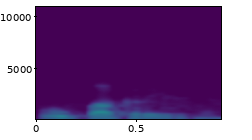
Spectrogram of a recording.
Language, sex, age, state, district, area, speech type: Tamil, female, 18-30, Tamil Nadu, Namakkal, rural, spontaneous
